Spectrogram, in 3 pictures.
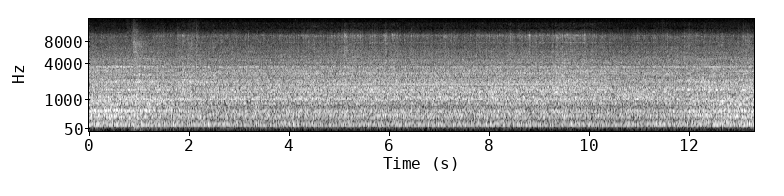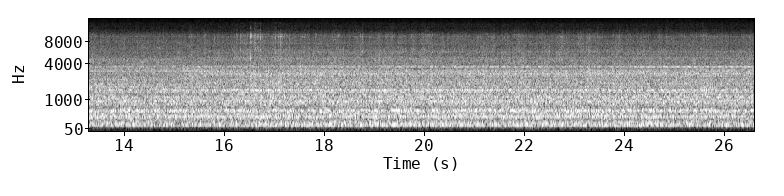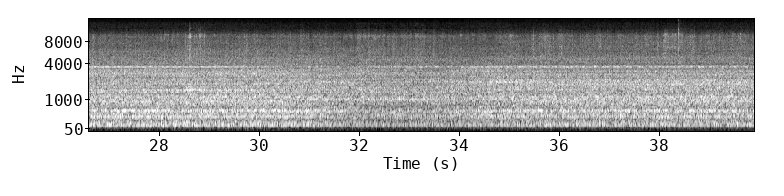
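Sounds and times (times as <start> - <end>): lathe running: 0.0 - 3.6, 12.0 - 39.9.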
